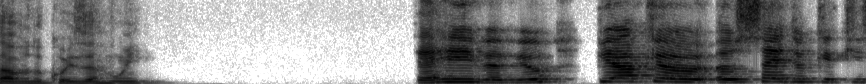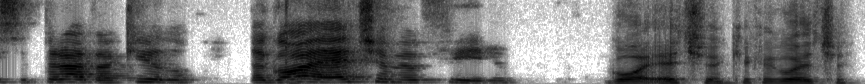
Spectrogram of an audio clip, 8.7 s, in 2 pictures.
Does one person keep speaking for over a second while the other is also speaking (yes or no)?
no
